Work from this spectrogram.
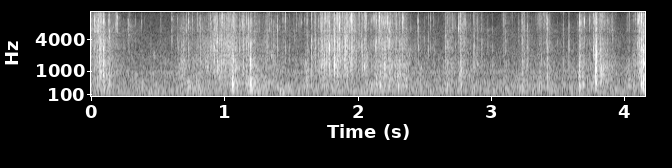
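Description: A rolled sheet of clear plastic bubble wrap is scratched and pressed with fingertips and nails. It gives a steady, bright crinkling with dense crackles and small snapping peaks, with almost no low end. The sounds stop short, with no ring.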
